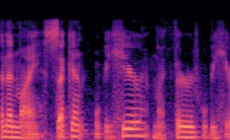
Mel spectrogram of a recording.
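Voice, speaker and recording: This is a man speaking. His pitch is medium. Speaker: peer math tutor. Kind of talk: tutorial. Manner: hesitant, many fillers.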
